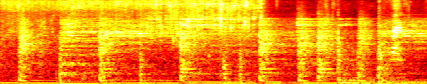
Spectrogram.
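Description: A sponge scrubbing the back of a sheet pan, rapid rhythmic rasping strokes that repeat steadily at close range over a low hum, with no talking.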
